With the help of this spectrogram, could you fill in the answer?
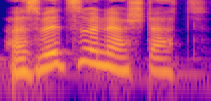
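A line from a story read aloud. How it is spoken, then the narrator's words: Gruff question from guards. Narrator (German): die Soldaten, die Wache hielten, fragten es barsch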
